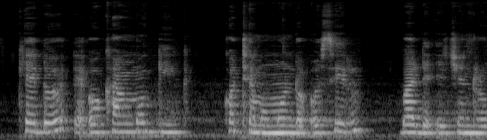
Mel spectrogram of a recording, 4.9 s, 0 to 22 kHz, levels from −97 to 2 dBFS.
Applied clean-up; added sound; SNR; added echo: none; none; none; reverberation time 0.3 s.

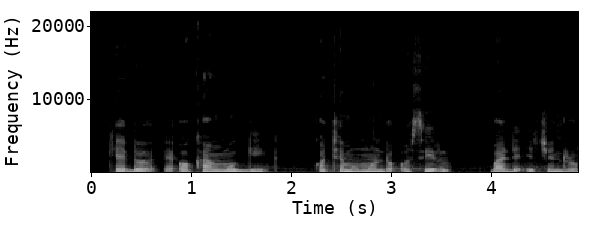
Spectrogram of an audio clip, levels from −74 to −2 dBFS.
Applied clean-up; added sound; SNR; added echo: none; none; none; none.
